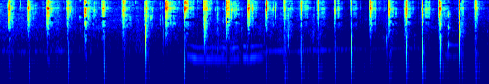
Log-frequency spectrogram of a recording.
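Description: Stone pestle pounding red chillies in a hollowed stone mortar: rapid, sharp stone-on-stone knocks, about six or seven a second.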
